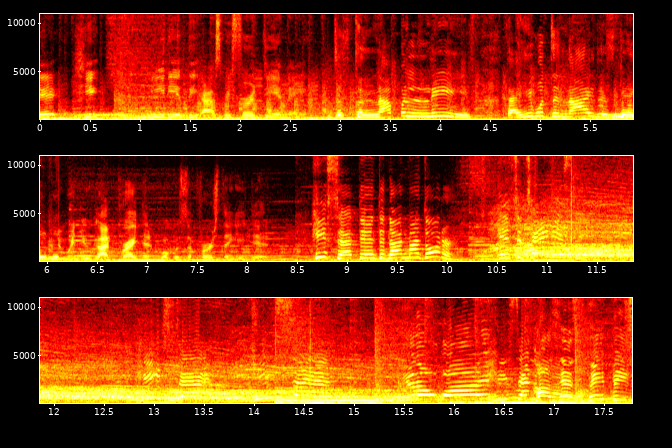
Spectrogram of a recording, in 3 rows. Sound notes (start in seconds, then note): 10.4 audience booing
